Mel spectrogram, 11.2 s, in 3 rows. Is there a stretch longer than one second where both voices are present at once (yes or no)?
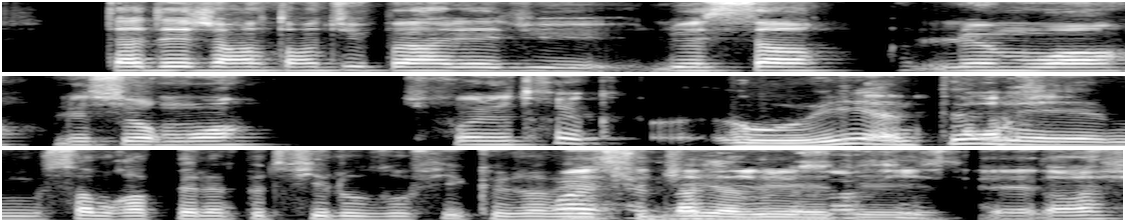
yes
